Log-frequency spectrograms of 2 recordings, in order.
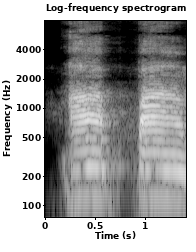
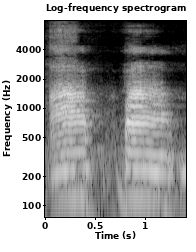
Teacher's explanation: Otra manifestación sería el hecho de que la bilabial wa del quechua centro-sureño, por ejemplo, en Apamuhuay, se dice en el sur y el centro, por Ayacucho, aquí es Apamume. O sea, en me se dan dos fenómenos, la desaparición de ay y a su vez el reemplazo de ua por ma, por otra labial nasal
